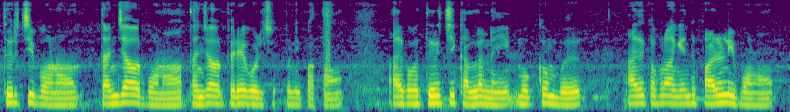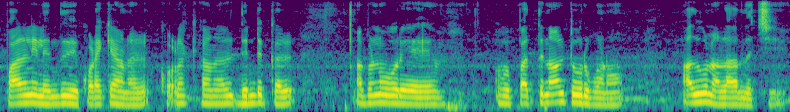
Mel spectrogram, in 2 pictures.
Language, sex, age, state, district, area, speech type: Tamil, male, 18-30, Tamil Nadu, Tiruvarur, rural, spontaneous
